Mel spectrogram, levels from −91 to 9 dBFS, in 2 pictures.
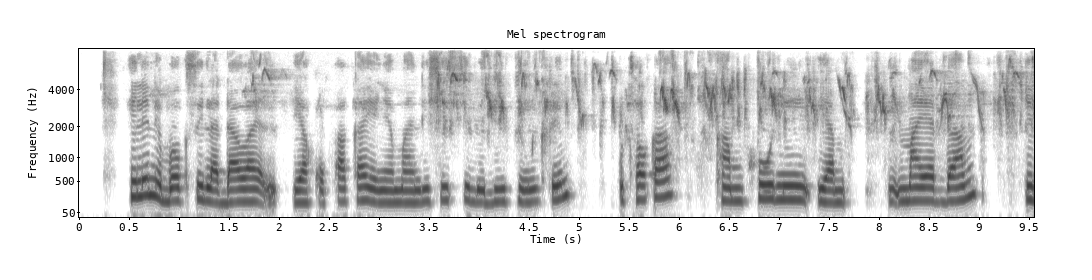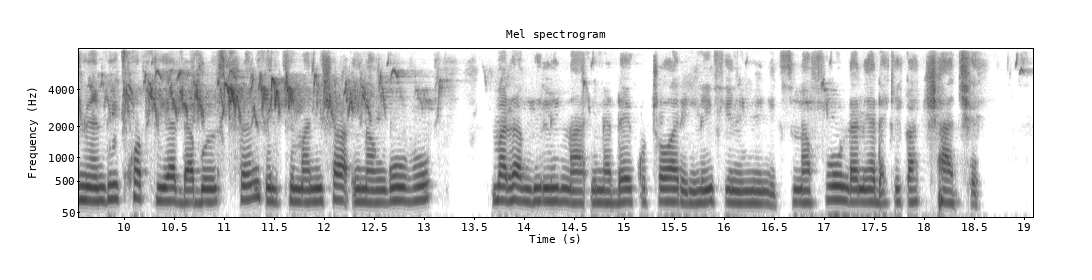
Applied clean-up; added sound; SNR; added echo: neural mask model Resemble Enhance denoiser.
